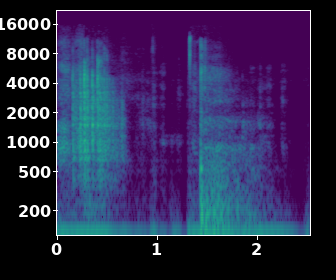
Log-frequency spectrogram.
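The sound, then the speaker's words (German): Ingredient dice, re-rolled for aubergine and chili in a cooking dice game, clatter and tumble across a hard tabletop in two short bursts, the second beginning with a sharp knock, with a faint steady hum underneath. “Ich würde die Aubergine und die Chili jetzt nochmal würfeln, weil wir das eben schon hatten.”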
